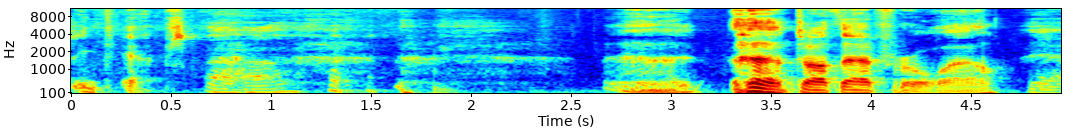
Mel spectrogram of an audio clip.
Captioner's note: laughs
